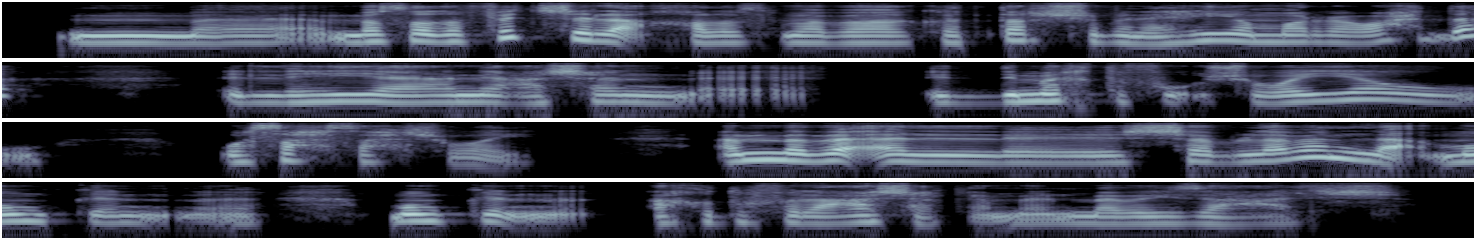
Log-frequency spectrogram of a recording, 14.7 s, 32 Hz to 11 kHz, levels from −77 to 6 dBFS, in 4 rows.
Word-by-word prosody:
ما 165 0 0
ما 185 - +1
صدفتش 195 +8 +2
لأ 215 - +6
خلاص، 165 0 -4
ما 165 0 0
باكترش 165 +5 0
منها، 160 -4 -3
هي 200 +3 0
مرّة 180 -2 -2
واحدة 280 - 0 0.5
اللي 170 0 -2
هي 185 +2 +2
يعني 175 -1 +2
عشان 165 +1 +1 0.6
الدماغ 180 +5 +1
تفوق 370 0 -10
شوية 195 - 0
و 195 -6 -6 0.4
واصحصح - - +1
شوية. - - -5 0.5
أمّا 215 -2 +5
بقى 195 -1 +6
ال 175 -2 +1
الشاي 165 +3 +3
بلبن، 200 - +2
لأ، - - +5
ممكن 185 - -4 0.3
ممكن 350 - -1 0.2
آخده - - -6
في - - -8
العشا 165 +3 +2
كمان، - - -7
ما 150 -1 -1
بيزعّلش، 150 -1 -3
175 Hz, 145 wpm, -25 LUFS, 165-195 Hz, 0.6 s, لأ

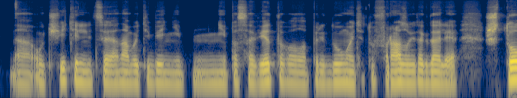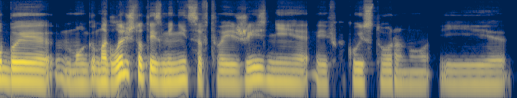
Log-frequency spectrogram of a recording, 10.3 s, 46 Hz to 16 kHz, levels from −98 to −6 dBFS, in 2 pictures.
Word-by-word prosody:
э, 110 0 -9
учительницей, 115 -1 -6
она 115 0 -4
бы 115 0 -5
тебе 115 +1 -7
не 110 -1 -10
не 110 0 -10
посоветовала 115 -1 -4
придумать 115 0 -6
эту - - -17
фразу 115 +1 -2
и - - -4
так 120 -1 -3
далее, 110 -2 -3 0.2
что 140 +1 +6
бы 130 -3 +7
мог 120 -5 -6
могло 130 +3 +6
ли 200 - +5
что-то 175 -6 +3
измениться 125 +1 +1
в - - -16
твоей 120 -1 -3
жизни 130 -2 -2
и 115 -1 -8
в 110 - -19
какую 120 -2 -6
сторону? 110 -2 -9
И 110 0 -10
115 Hz, 170 wpm, -23 LUFS, 110-125 Hz, 0.2 s, бы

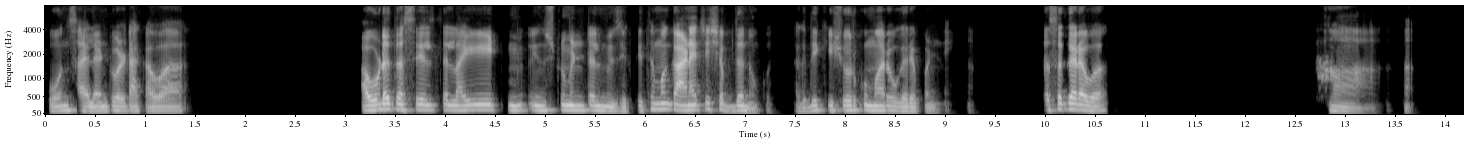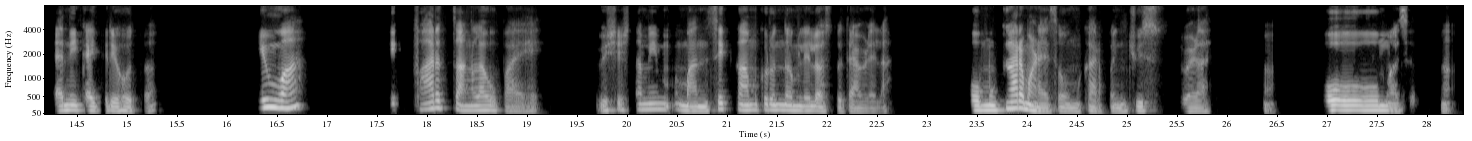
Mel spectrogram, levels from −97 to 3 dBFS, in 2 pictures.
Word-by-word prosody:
Phone 115 +3 -1
सायलेंटवर 115 0 0
टाकावा. 110 -1 -2 1.9
आवडत 145 +5 +5
असेल 140 -1 +1
तर 140 - -2
लाईट 135 +1 +2
म 125 0 +1
इन्स्ट्रुमेंटल 125 +1 +1
म्युझिक. 105 -4 -1
तिथं 120 +6 -5
मग 155 0 +1
गाण्याचे 130 +3 +7
शब्द 130 -6 -2
नकोत. 105 -10 -3 0.2
अगदी 100 +5 -4
किशोर 130 +1 -2
कुमार 125 -2 +2
वगैरे 110 -2 0
पण 90 - -8
नाही. 75 -3 -16 0.2
हं, - - -29 0.7
तसं 145 +4 -1
करावं. 130 -6 +5 2.1
हां, 95 -8 -7 0.3
हां. - - -13 0.6
त्यांनी 130 +3 +1
काहीतरी 115 -2 -3
होतं. 110 0 -5 1.1
किंवा 200 -2 +6 1.0
एक - - -6 0.2
फारच 175 +6 0
चांगला 120 +1 0
उपाय 120 -6 -6
आहे. 105 +1 -12 0.6
विशेषतः 125 +3 -7
मी 150 +1 -1
म 155 - -4 0.2
मानसिक 115 +9 -1
काम 135 -1 +1
करून 140 -1 -1
दमलेलो 120 -3 0
असतो 100 -1 -10
त्यावेळेला. 90 -2 -10 0.9
ओमकार 130 +8 +5
म्हणायचं 105 - 0
ओमकार 95 +1 -6
25 110 +4 -6 0.3
वेळा. 100 -2 -6 0.6
हां. - - -14 0.6
ओम 125 -3 +4
असं. 105 - -8 0.3
हां. - - -9
125 Hz, 110 wpm, -26 LUFS, 110-135 Hz, 2.1 s, गाण्याचे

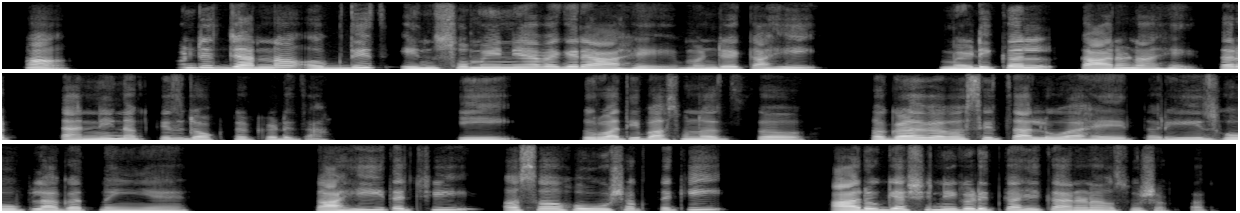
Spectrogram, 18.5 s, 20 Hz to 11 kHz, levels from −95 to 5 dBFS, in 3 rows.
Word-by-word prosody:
हां. - - +4 0.6
म्हणजे 300 +2 -1
ज्यांना 240 +6 +4
अगदीच 220 +8 +1 0.2
इन्सोमेनिया 255 +4 +3
वगैरे 245 0 +3
आहे, 200 -5 +1
म्हणजे 195 +4 +1
काही 220 +6 -2 0.7
मेडिकल 235 +8 +3 0.2
कारण 220 +1 +4
आहे 195 -2 -2 0.2
तर 245 - +2
त्यांनी 220 -2 -1
नक्कीच 245 -1 -3
डॉक्टरकडे 180 -4 -4
जा. 155 -4 -14 0.7
की 200 +1 -1 0.4
सुरुवातीपासूनच 205 -1 +1 0.2
अ, 190 -2 0 0.4
सगळं 225 +4 +5
व्यवस्थित 225 +1 +1
चालू 195 -3 +3
आहे 190 0 0
तरीही 190 +6 -2
झोप 205 -1 0
लागत 190 -1 0
नाही 180 -1 -1
आहे. 175 0 -4 0.7
काही 215 +6 +2
त्याची 280 +6 -5 0.2
असं 250 +3 0
होऊ 235 0 +2
शकतं 245 +2 -6
की 320 +2 -5 0.7
आरोग्याशी 245 +4 +3
निगडीत 240 -1 +3
काही 240 +1 0
कारणं 200 -3 +1
असू 185 0 -7
शकतात. 165 -2 -11
215 Hz, 135 wpm, -20 LUFS, 195-245 Hz, 0.7 s, सगळं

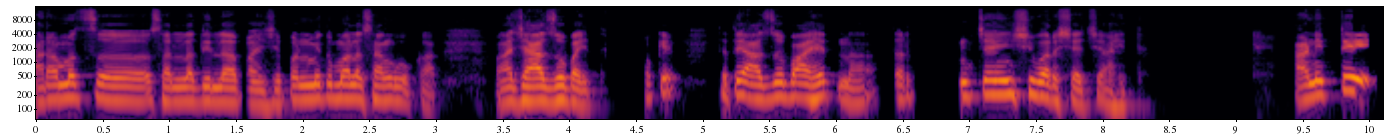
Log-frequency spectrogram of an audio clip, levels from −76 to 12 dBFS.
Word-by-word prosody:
आरामच 170 +3 0 0.5
सल्ला 145 0 -1
दिला 145 -1 +1
पाहिजे. 130 -1 -5
पण 160 +4 -4
मी 170 - +2
तुम्हाला 170 -1 +1
सांगू 155 0 -2
का - - -11 0.5
माझे 145 +2 0
आजोबा 150 0 +4
आहेत 125 +1 -7 0.3
ओके 230 +6 -5 0.4
तर - - -5
ते 205 - +2
आजोबा 180 +1 +2
आहेत 175 +3 +2
ना 135 - -6 0.2
तर - - -6 0.4
85 205 +2 +2
वर्षाचे 150 -8 0
आहेत. 115 -1 -9 1.2
आणि 175 +6 +4
ते 450 -4 +8
160 Hz, 140 wpm, -22 LUFS, 145-180 Hz, 1.2 s, ते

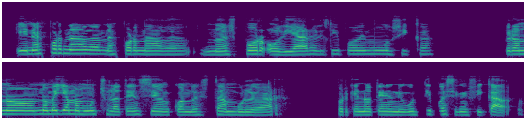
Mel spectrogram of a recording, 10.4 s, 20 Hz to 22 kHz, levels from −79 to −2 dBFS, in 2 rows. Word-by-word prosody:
Y 220 0 +2
no 235 - +4
es 240 - -2
por 280 -1 +1
nada, 250 -1 +3
no 215 -2 -1
es 210 - -9
por 225 +1 -1
nada, 210 -1 -2
no 195 -2 -4
es 200 0 -3
por 225 -1 +2
odiar 200 +1 +3
el 215 -1 -9
tipo 225 -1 -7
de 220 0 -2
música, 220 -1 -8 0.7
pero 215 0 +2
no, 220 -1 +5
no 225 +1 +2
me 225 0 +4
llama 230 -1 +4
mucho 215 0 -2
la 195 - +3
atención 200 -1 -1
cuando 185 -1 -2
es 185 0 -9
tan 190 -2 0
vulgar, 175 -2 -2 0.5
porque 195 0 -2
no 190 0 +1
tiene 195 0 0
ningún 185 +1 -2
tipo 220 +3 -5
de 210 - 0
significado. 185 - +1
210 Hz, 205 wpm, -26 LUFS, 195-225 Hz, 0.7 s, no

